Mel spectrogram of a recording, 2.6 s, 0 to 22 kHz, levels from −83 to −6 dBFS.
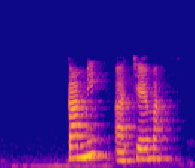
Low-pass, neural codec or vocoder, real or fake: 5.4 kHz; none; real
